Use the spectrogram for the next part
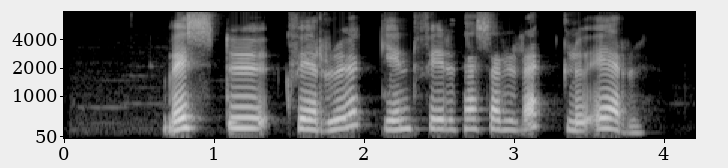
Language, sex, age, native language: Icelandic, female, 40-49, Icelandic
